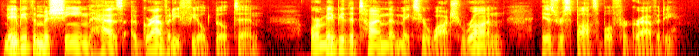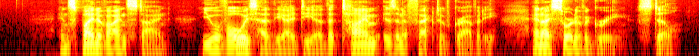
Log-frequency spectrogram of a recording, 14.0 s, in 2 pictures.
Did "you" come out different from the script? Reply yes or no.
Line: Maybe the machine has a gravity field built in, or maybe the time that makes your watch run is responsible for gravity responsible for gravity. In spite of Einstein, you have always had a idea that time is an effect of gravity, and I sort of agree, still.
no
